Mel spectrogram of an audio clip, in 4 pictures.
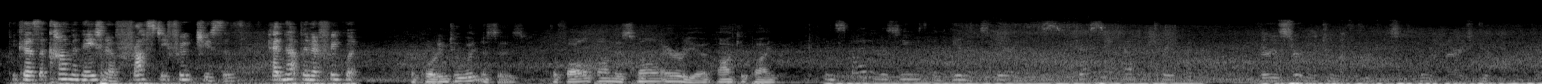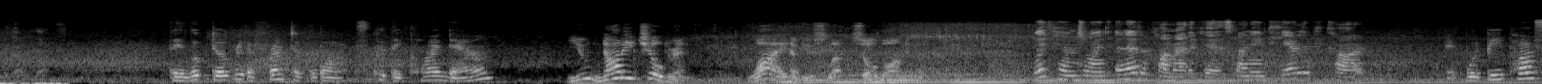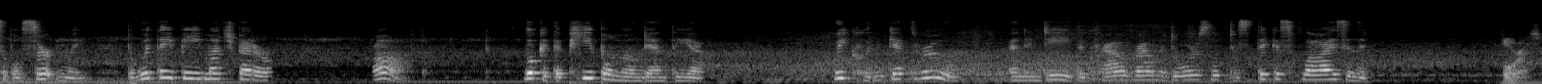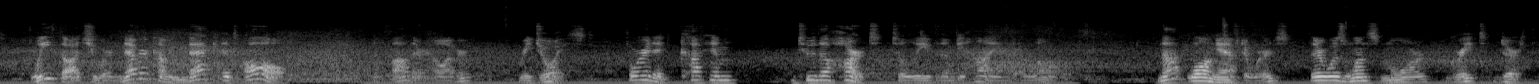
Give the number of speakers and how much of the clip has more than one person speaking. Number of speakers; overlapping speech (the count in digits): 7, no overlap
